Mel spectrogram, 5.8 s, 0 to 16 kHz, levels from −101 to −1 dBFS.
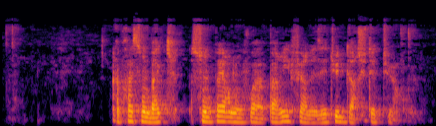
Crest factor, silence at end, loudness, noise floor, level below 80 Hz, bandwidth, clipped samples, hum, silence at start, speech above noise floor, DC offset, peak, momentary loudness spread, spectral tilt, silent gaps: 18 dB; 0.3 s; -26 LUFS; -66 dBFS; -70 dBFS; 9.2 kHz; under 0.1%; none; 0.15 s; 40 dB; under 0.1%; -8 dBFS; 9 LU; -5 dB/octave; none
